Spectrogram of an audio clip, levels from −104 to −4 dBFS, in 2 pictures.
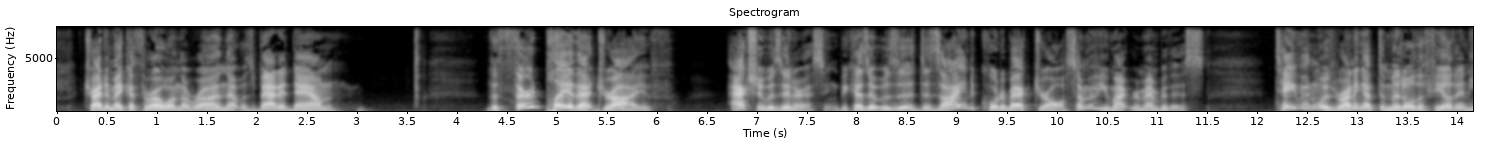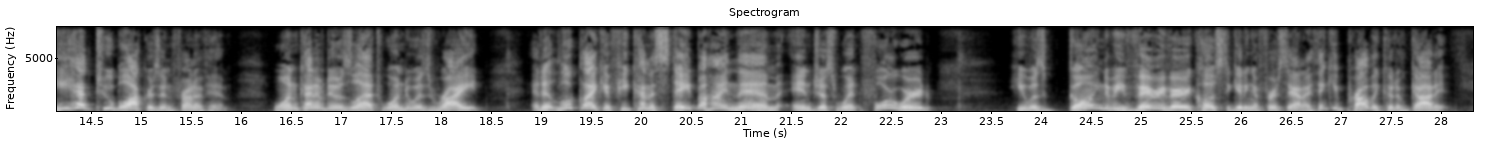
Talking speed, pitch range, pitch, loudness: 210 wpm, 180-230 Hz, 200 Hz, -23 LUFS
